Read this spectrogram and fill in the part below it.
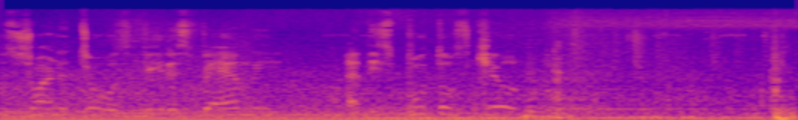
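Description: A car door opens.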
